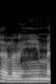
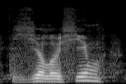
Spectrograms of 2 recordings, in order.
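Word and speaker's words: Элохим (אֱלֹהִים): Почему вы все хотите йод добавить к букве алеф? Елохим, хайор, не надо так. Аор, элохим, просто начинайте говорить гласное, просто не надо никакого йод там произносить.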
